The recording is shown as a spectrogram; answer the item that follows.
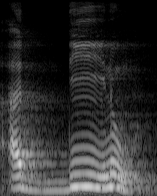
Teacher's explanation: Alif lam bertemu dal, maka diidghamkan huruf dalnya, maka dibaca ad-dinu. Naam, ya, bukan al-dinu. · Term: alif lam syamsiyah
